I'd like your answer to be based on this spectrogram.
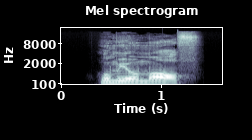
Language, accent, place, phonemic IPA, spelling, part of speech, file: German, Germany, Berlin, /ˌhomøoˈmɔʁf/, homöomorph, adjective, De-homöomorph.ogg
- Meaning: homeomorphic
